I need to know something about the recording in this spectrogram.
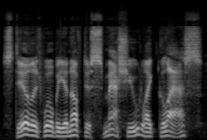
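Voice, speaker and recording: A man's voice: mid-range voice, unhurried, fairly bright tone, no echo, studio quality. A man playing a stubborn, objecting skeptic. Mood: skeptical. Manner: insistent, objecting. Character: doubtful, stubborn male skeptic.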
